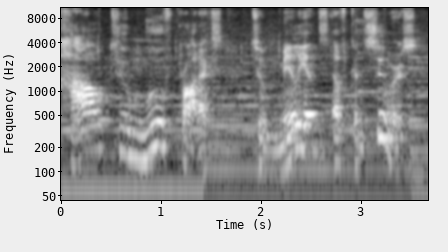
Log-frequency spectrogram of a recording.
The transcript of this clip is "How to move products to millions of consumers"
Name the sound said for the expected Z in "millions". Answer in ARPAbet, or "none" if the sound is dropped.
Z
